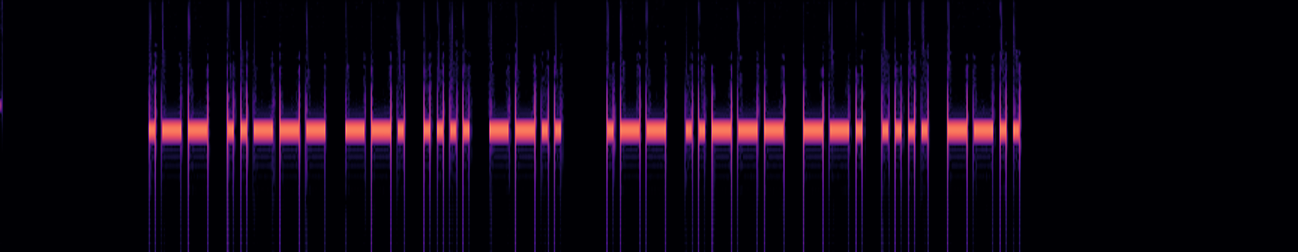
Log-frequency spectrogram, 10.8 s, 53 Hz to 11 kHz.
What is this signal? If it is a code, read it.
Morse code, heard as a keyed tone, about 22 wpm, 700 Hz. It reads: W2GHZ W2GHZ
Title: USA Call Signs Repeated 2x 22wpm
